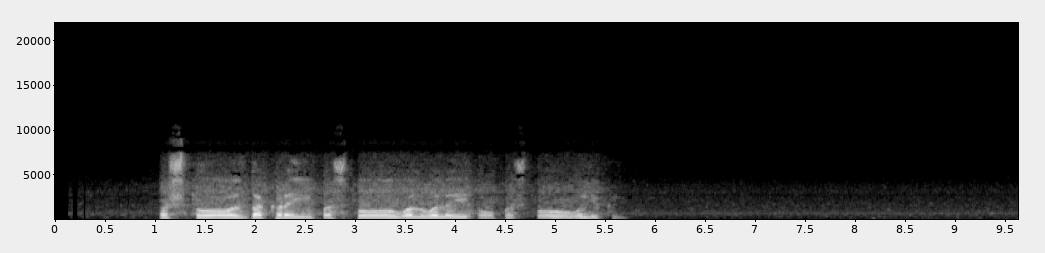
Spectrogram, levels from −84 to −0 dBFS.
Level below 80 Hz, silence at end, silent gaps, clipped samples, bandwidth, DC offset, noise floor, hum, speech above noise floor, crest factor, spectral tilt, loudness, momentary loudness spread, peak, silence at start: -70 dBFS; 4.2 s; none; under 0.1%; 7.8 kHz; under 0.1%; -60 dBFS; none; 44 dB; 18 dB; -5 dB/octave; -17 LUFS; 13 LU; 0 dBFS; 1.05 s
